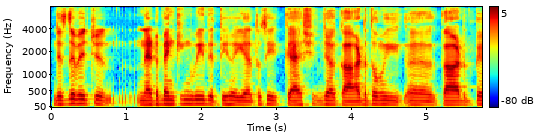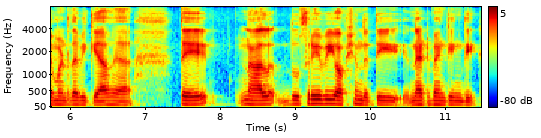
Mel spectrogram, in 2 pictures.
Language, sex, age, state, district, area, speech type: Punjabi, male, 30-45, Punjab, Amritsar, urban, spontaneous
